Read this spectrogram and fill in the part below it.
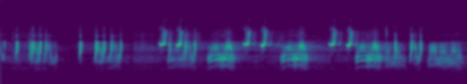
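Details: Common quail (Coturnix coturnix) calls: clusters of quick sharp notes early on, then grating buzzy phrases alternating with brief higher clicks, roughly every second.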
